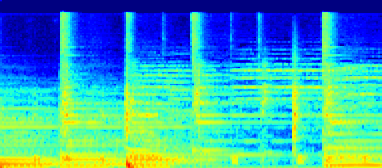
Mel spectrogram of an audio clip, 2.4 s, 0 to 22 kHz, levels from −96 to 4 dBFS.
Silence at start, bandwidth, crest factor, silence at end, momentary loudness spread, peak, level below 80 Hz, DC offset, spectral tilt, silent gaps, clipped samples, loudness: 0 s; 16.5 kHz; 20 dB; 0 s; 7 LU; -4 dBFS; -32 dBFS; under 0.1%; -5 dB/octave; none; under 0.1%; -25 LUFS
